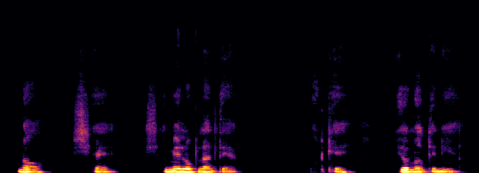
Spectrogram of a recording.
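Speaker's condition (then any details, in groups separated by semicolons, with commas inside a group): ALS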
